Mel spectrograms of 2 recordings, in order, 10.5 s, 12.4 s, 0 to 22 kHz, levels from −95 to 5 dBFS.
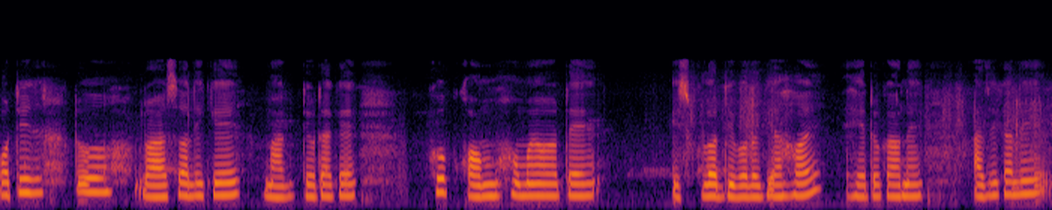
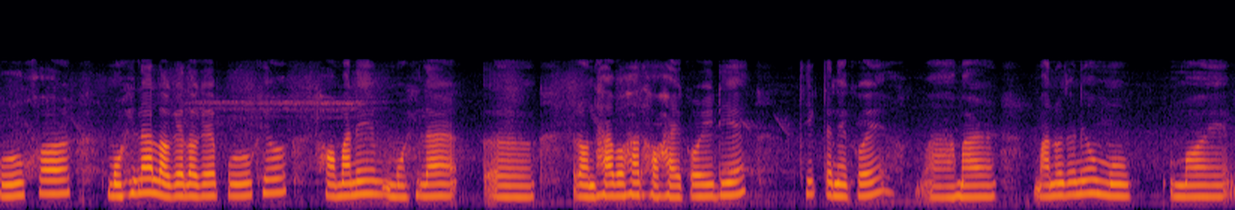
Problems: none marked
